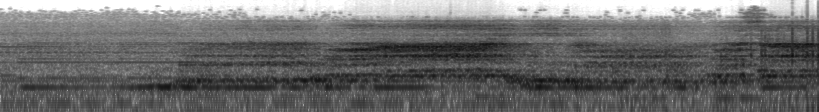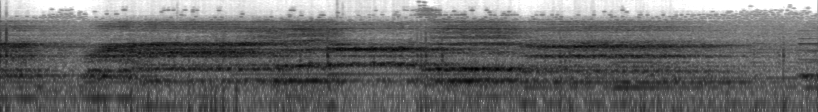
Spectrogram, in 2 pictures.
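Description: Music: a choir singing a slow song in long held phrases over instrumental backing.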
